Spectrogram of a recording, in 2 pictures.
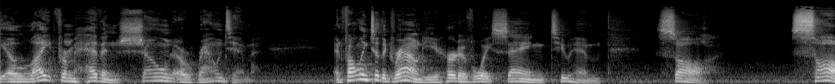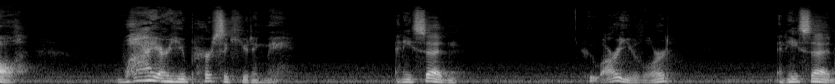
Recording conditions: large echoing room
